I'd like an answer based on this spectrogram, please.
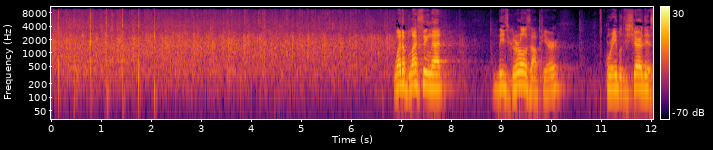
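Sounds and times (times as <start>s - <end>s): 
audience applause: 0.0s - 8.2s
speech: 6.8s - 8.0s, 8.8s - 10.3s, 11.1s - 12.0s.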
